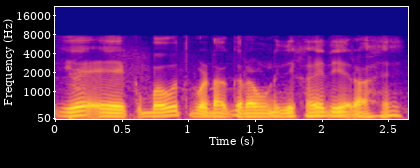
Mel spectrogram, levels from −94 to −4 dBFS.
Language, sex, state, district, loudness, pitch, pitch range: Hindi, male, Uttar Pradesh, Saharanpur, -12 LUFS, 125 Hz, 115-135 Hz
